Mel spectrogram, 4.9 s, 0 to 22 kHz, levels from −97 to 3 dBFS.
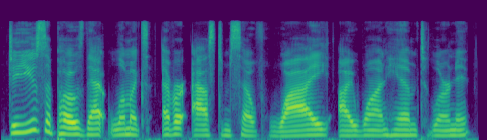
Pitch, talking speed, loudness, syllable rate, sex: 160 Hz, 185 wpm, -17 LUFS, 5.0 syllables/s, female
